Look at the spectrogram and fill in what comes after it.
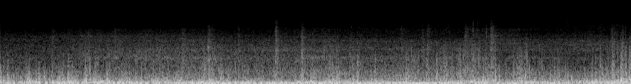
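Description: Wind buffeting the microphone at an open carriage window of a moving steam-hauled train, over the steady low rumble of the train running on the track, with occasional clicks.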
